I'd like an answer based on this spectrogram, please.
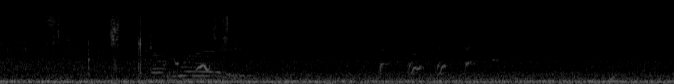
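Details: Basenji puppies three and a half weeks old. A short whining squeal with stacked harmonics comes near the two-second mark, then a few faint, thin squeaks, all over a steady low hum.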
